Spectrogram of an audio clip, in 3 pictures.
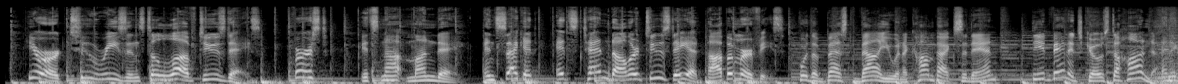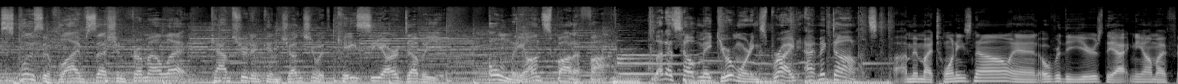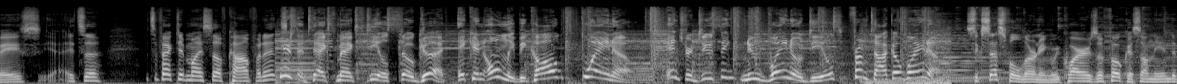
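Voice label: COMMERCIAL Millennial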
